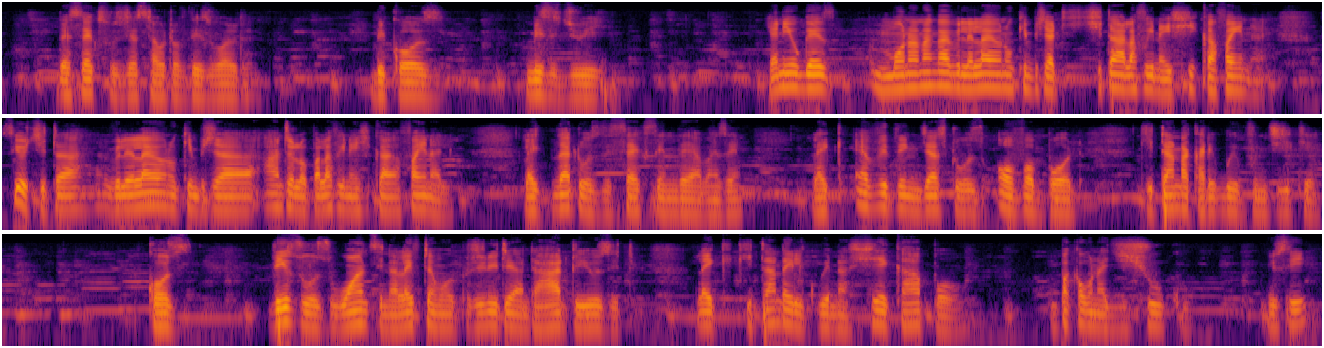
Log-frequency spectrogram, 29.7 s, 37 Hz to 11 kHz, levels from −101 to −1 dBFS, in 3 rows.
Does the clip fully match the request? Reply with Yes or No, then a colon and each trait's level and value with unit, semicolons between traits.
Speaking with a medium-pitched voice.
No: low, 110 Hz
